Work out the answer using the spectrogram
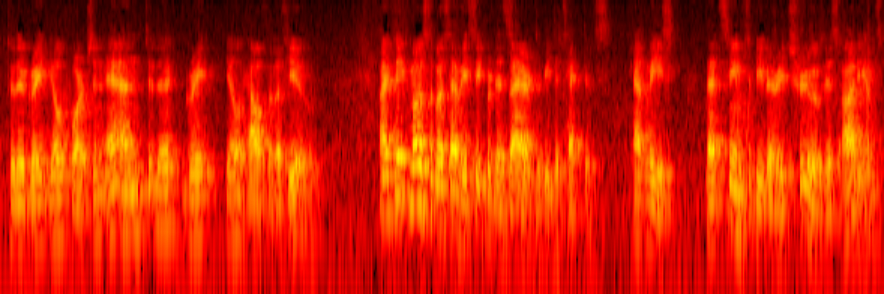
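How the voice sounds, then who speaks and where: Formal 1940s radio host, roomy and distant. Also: male voice, fairly low pitch. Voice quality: formal, stately delivery. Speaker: radio drama host and narrator. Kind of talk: 1940s radio broadcast introduction and narration.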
